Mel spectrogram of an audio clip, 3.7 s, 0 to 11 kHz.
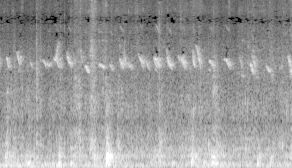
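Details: Young Wyandotte chicks, Silver Laced, Gold Laced and Gold Laced Blue, given a bell in May 2022; a dense stream of short, high, slightly falling peeps with one brief low knock.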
